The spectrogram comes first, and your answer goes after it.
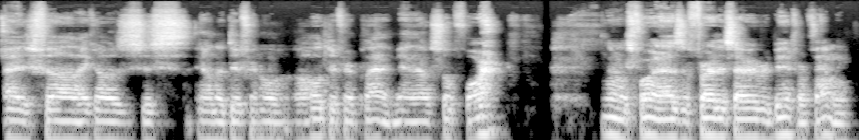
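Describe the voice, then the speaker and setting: A man's voice: on the low side, brisk. A man hosting a podcast, telling stories casually and laughing easily. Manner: laughing, animated storyteller. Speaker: podcast host. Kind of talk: casual chat. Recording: echoey room.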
